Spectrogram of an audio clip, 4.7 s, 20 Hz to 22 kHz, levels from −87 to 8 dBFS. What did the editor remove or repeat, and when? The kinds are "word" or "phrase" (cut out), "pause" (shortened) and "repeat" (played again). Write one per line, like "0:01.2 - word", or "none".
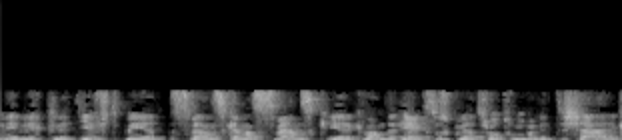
0:01.2 - word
